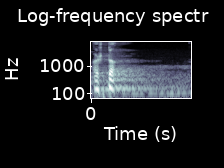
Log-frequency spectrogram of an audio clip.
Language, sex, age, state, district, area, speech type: Sanskrit, male, 30-45, Karnataka, Udupi, urban, read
